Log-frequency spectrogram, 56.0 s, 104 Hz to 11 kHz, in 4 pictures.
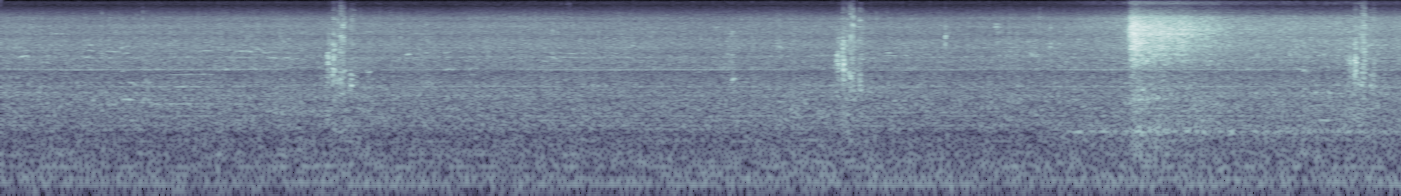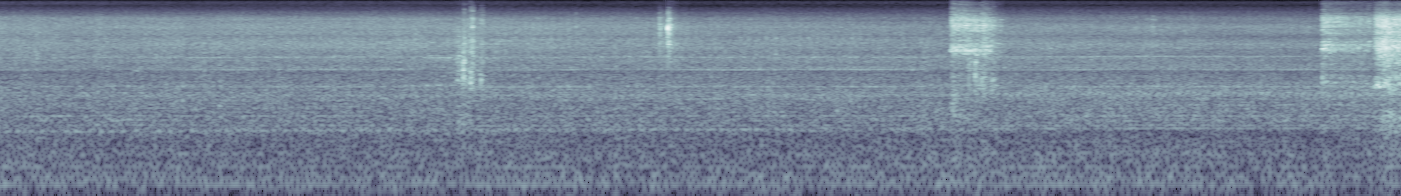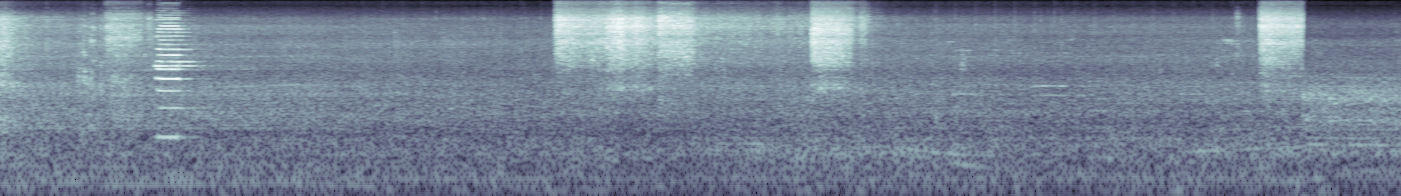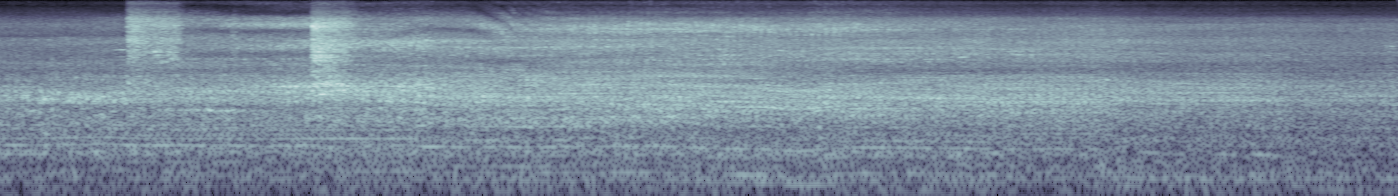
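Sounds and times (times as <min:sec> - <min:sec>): diesel engine running: 0:00.0 - 0:56.0
compressed air hissing: 0:11.1 - 0:13.5, 0:33.6 - 0:36.8, 0:40.6 - 0:41.1.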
